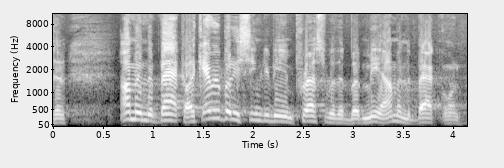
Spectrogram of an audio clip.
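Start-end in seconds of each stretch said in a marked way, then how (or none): none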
